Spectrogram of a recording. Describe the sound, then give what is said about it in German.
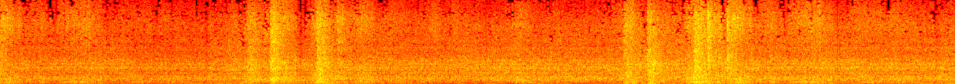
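A train rolls steadily along the rails with a continuous rumbling roar, broken by a few louder rattling clatters of the cars passing over track joints, with no voices. “Im Zug von hier nach dort verändert sich der Ort.”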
